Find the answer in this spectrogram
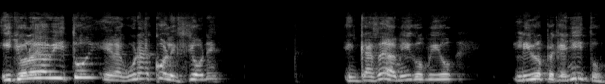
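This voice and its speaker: A man's high, animated voice at a moderate pace, with very wide pitch swings and long, frequent pauses. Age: 70s. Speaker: retired admiral, former defense minister. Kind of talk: academic seminar remarks.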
